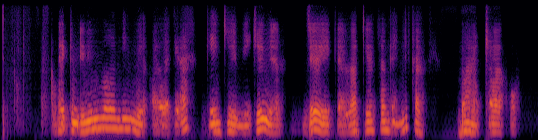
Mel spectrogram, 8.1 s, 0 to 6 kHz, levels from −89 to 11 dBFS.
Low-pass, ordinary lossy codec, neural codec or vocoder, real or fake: 5.4 kHz; none; codec, 16 kHz, 0.5 kbps, FreqCodec, smaller model; fake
